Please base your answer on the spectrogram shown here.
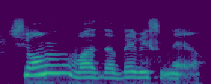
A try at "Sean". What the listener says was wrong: Sean. Instead of Sean, okay, take out the oo sound and go directly to an ah. Sean.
